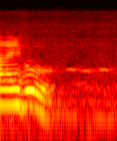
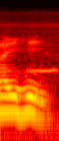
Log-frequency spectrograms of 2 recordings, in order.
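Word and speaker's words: عليه: ilmu bacaan qat qirat secara teori ilmu Nahwu alaihu itu tidak ada yang benar adalah Alaihi alasannya adalah karena huruf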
